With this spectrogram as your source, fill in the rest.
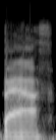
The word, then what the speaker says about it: bath: So take words like bath, path, dance. In standard American English, these usually have that flat a sound like in cat. So ba, pay, dens. Okay. But in British RP, these specific words and others like them often take a different vowel the longer it is sound like the a in father.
